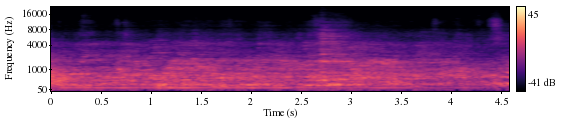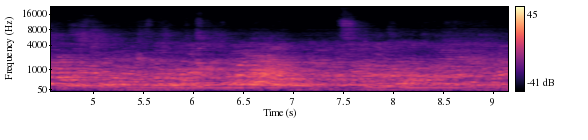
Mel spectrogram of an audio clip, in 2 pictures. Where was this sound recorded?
in a crowded indoor space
